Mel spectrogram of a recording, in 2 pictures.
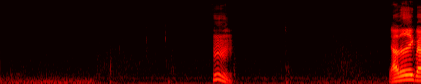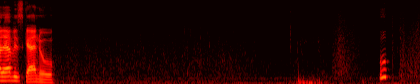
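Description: Water splashes and laps softly as a swimmer paddles through it.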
